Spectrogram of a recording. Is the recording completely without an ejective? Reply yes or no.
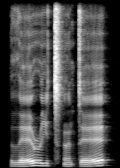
no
